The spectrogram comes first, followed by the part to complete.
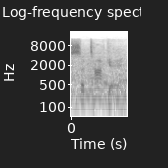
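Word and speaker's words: Sitake: up 14 Kanani satake that's right it is satake that is the proper pronunciation Kanani satake in his eighth seon as BYU's head coach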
